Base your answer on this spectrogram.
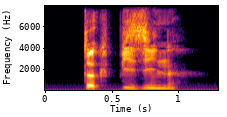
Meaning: Tok Pisin
- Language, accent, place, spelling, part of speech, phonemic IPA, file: French, France, Lyon, tok pisin, noun, /tɔk pi.sin/, LL-Q150 (fra)-tok pisin.wav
